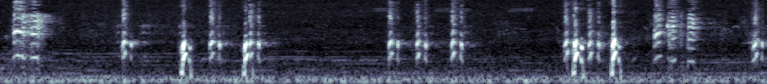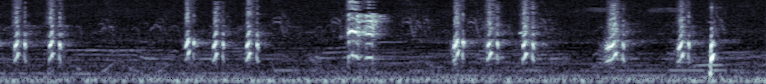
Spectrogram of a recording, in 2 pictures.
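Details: Grey-headed swamphen giving a strong call, one of a set of night bird sounds: short, harsh, nasal notes in quick pairs and bursts, repeating steadily across the whole stretch over a faint low rumble.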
